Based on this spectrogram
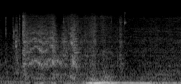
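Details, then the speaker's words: Woodgas-powered vehicle restarted after shutdown with no gasoline, air stops set rich with one half shut: short crank, then the engine catches and settles into a steady low idle without stumbling, plenty of gas. "okay there it goes we're set to go again that's running well see it's got plenty of gas behind it"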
